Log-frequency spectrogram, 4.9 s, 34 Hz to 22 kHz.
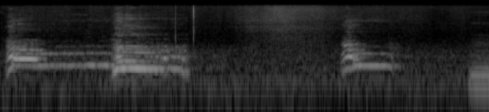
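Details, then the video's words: Nighttime barking from two hounds chained outside by an irrigation ditch, heard from about 10 yards: two ringing, drawn-out barks close together, quiet, then a third shorter bay. "Barking dogs"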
